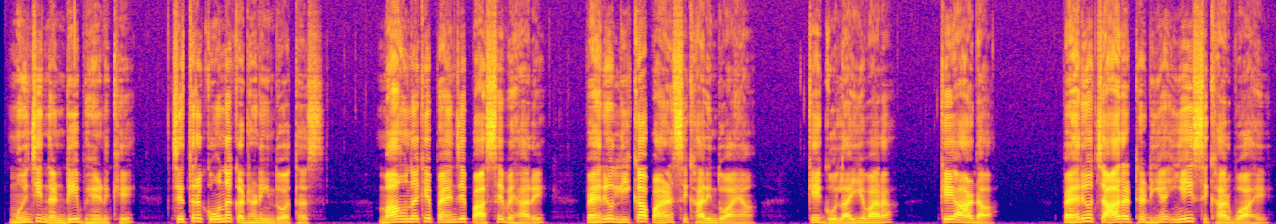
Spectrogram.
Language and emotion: Sindhi, neutral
